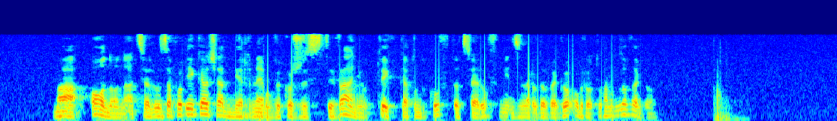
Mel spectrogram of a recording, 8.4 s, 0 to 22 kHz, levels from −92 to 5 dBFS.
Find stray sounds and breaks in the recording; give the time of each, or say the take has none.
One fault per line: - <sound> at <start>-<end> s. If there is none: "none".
- thud at 7.1-7.5 s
